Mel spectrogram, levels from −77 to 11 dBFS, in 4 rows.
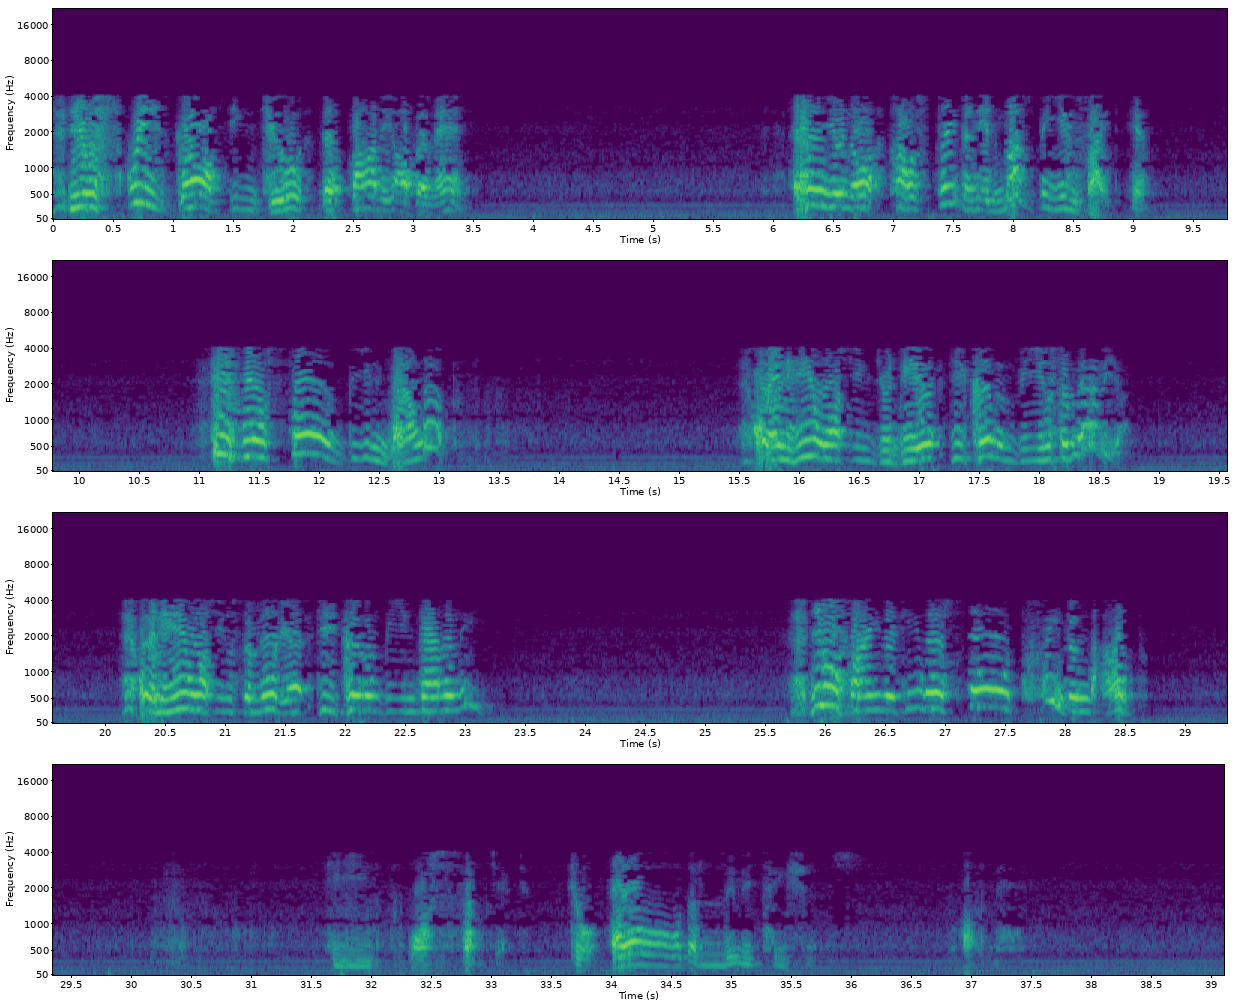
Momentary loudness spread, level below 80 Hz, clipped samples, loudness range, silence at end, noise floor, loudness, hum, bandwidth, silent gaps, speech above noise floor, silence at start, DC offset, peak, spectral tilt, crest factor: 15 LU; -48 dBFS; under 0.1%; 11 LU; 1.85 s; -48 dBFS; -15 LUFS; none; 4.2 kHz; none; 34 dB; 0 s; under 0.1%; -2 dBFS; -10 dB/octave; 16 dB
